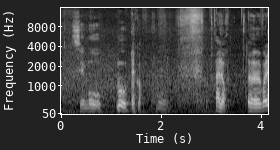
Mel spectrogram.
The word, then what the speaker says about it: Moho: Oui, voilà, du coup, je te demandais, au niveau de la prononciation, c'est Moho ou Moro? C'est Moho.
